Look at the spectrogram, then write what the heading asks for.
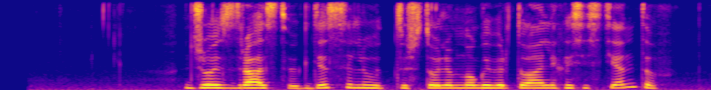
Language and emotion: Russian, positive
